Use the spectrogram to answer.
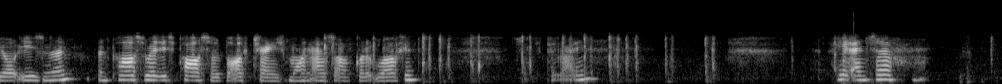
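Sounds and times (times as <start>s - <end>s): computer keyboard typing: 3.1s - 7.3s, 7.9s - 8.6s.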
